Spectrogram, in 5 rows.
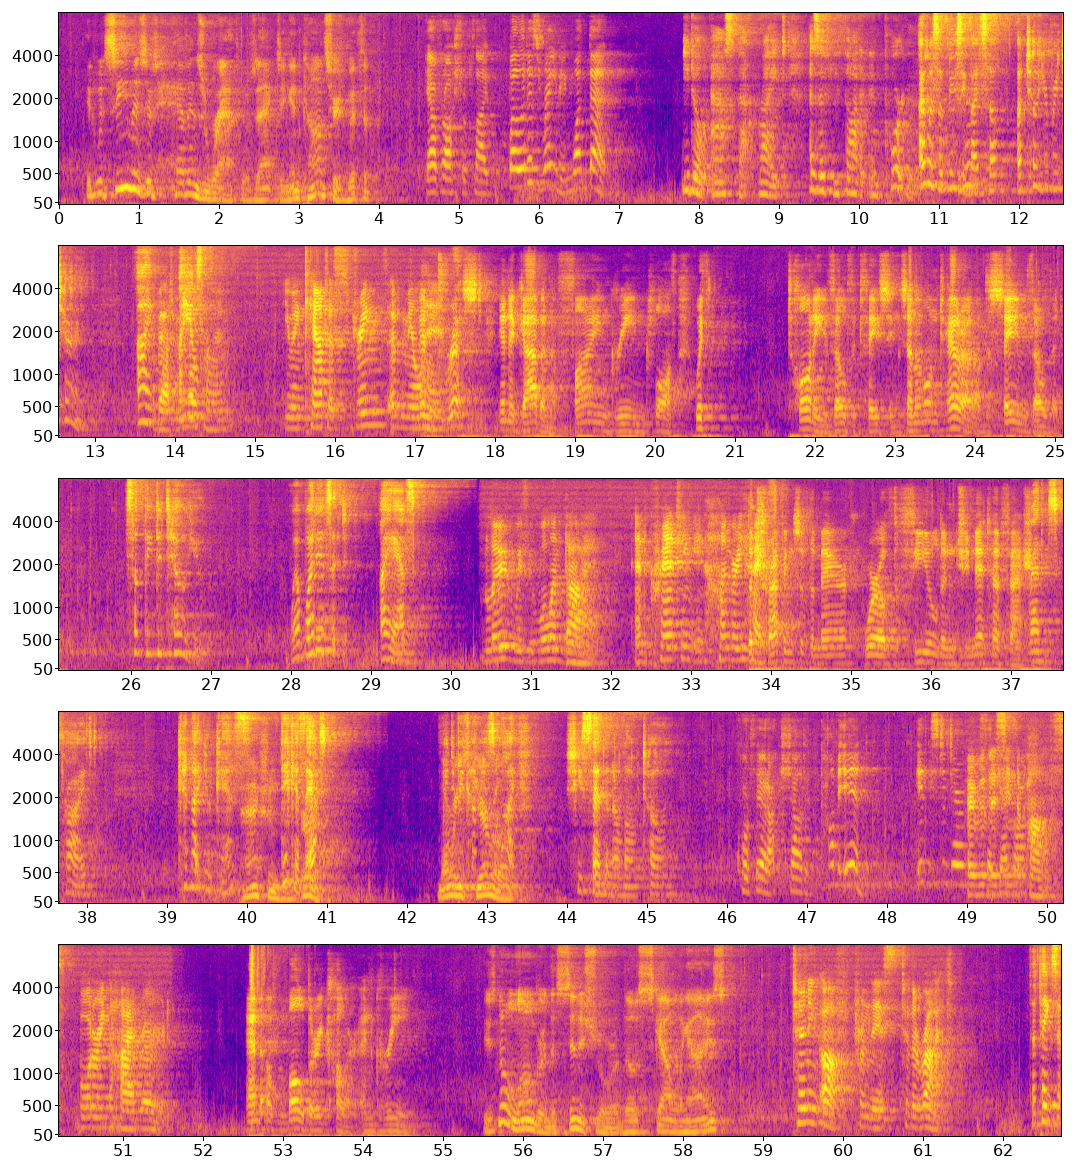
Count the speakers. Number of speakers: six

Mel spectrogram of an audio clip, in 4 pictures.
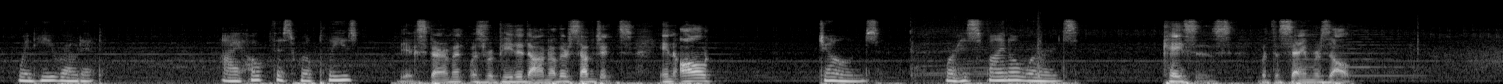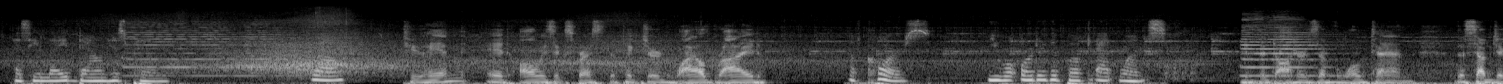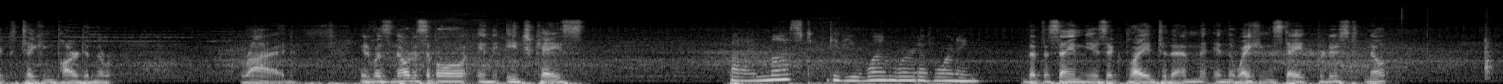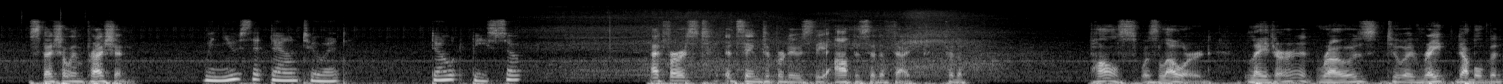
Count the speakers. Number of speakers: two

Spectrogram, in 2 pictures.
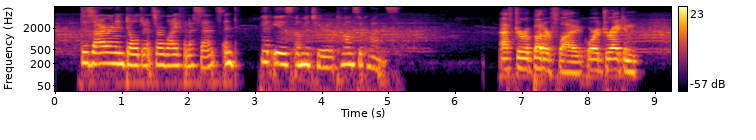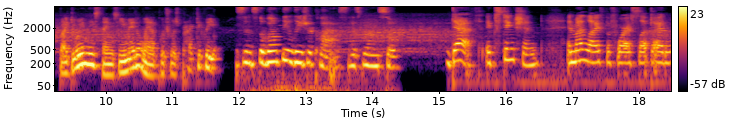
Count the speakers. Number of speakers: four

